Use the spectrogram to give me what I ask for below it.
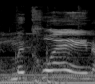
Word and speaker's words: MacLean: Am I saying it right? – MacLean. – I'm so sorry.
